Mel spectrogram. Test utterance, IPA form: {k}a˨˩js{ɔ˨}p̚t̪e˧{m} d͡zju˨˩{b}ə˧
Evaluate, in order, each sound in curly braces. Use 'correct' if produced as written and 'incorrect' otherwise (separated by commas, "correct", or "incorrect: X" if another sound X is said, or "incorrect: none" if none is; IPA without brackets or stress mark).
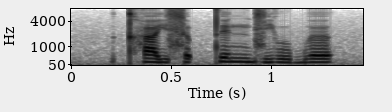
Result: incorrect: kʰ, incorrect: ə˨, incorrect: ŋ, correct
